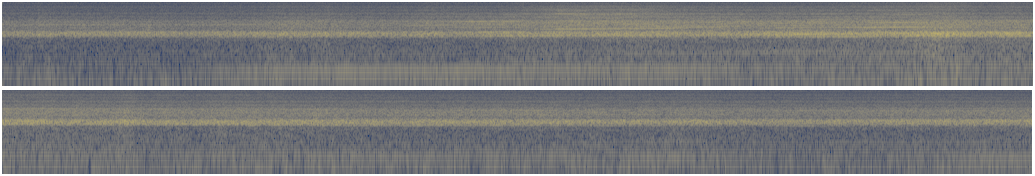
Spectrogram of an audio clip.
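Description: Lotus Exige's engine running at a steady cruise, a constant drone mixed with road and wind noise, heard from inside the car's cabin.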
